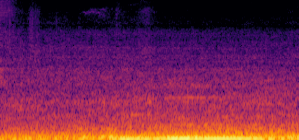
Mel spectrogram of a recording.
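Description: Low rumble of a car in motion heard from inside the cabin, growing louder in the second half.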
